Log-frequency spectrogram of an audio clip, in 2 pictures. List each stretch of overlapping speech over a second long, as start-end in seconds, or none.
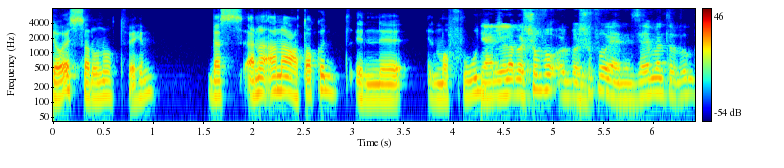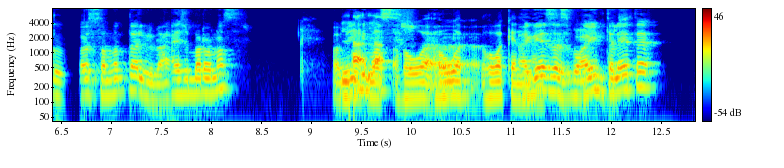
9.3-12.3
